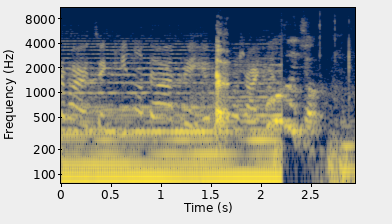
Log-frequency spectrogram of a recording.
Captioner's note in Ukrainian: звук відригування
